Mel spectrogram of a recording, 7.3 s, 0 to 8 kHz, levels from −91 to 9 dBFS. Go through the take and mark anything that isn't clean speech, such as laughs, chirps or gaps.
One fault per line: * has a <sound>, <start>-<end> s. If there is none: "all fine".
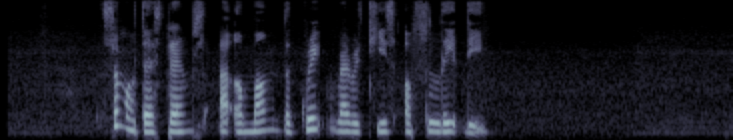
all fine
